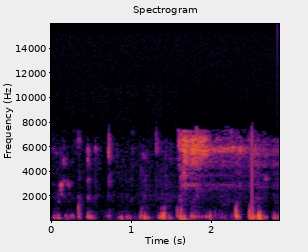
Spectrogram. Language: Chinese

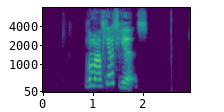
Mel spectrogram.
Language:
Kabyle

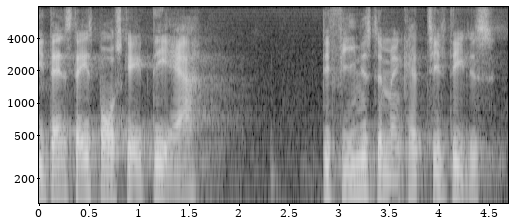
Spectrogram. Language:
Danish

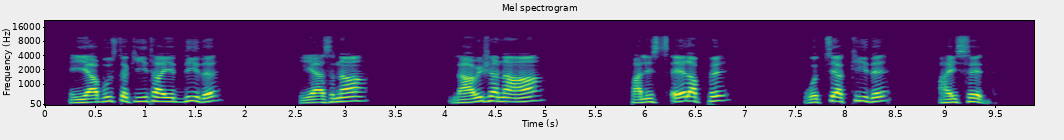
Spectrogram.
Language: Dawro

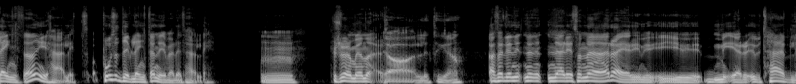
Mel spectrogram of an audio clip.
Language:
Swedish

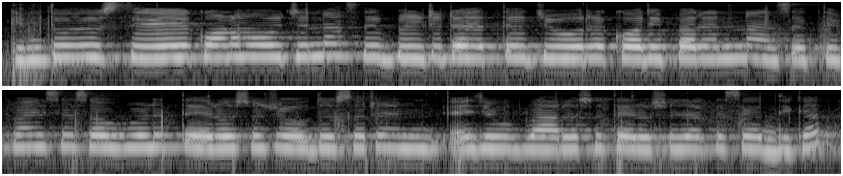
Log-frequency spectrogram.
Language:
Odia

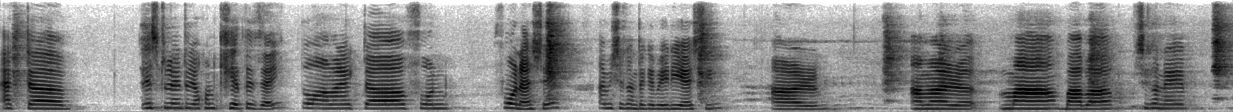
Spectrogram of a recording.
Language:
Bangla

